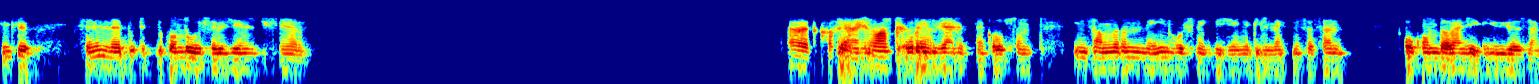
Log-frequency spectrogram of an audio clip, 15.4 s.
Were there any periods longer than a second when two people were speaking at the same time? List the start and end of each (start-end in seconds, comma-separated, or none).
8.4-9.6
